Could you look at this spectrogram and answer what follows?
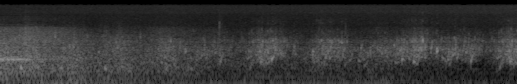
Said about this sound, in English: This storm, the waves are beating into the boat and the boat is filling, and of that we are afraid.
